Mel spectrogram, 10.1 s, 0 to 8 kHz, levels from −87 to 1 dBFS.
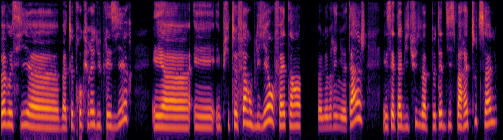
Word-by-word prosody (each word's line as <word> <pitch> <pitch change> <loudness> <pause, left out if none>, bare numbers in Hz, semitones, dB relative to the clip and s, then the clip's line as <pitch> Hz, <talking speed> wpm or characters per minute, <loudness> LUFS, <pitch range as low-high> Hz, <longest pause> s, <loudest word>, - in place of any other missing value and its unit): peuvent 235 +1 +3
aussi, 225 0 -2
heu, 185 -3 +3
bah, 180 0 -1
te 220 +4 -2
procurer 235 +1 -3
du 215 -1 -10
plaisir 210 - -3 0.5
et, 195 0 +2
heu, 180 -1 +3
et 185 -1 -5
et 195 - -10
puis 220 +5 -10
te 225 -2 +2
faire 260 +4 +4
oublier 210 +4 -1
en 295 -2 +5
fait, 215 -1 0
hein, 210 0 +3 0.4
heu, 175 - 0
le 180 +1 -5
grignotage 195 - +1 0.4
et 195 - -5
cette 205 +1 0
habitude 200 +4 -2
va 205 -2 +2
peut-être 200 +3 -2
disparaître 215 +1 +1
toute 290 -2 -6
seule. 250 +3 +2
205 Hz, 180 wpm, -24 LUFS, 185-230 Hz, 0.5 s, en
